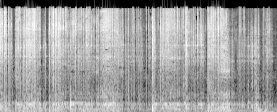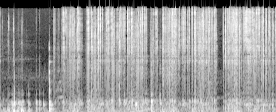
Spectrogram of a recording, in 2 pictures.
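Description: Long acrylic nails scratch a black metal mesh microphone grille up close. The result is a steady, dense, rumbling scrape heavy in the lows, with a thin, bright rasp above it. A brief softer patch near the middle is broken by a few louder scratches before the steady scraping returns.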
